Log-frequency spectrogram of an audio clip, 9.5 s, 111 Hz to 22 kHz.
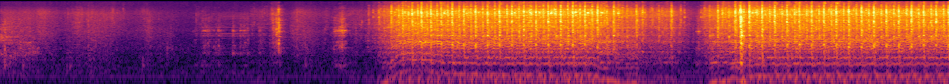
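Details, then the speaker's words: Restored Pfaff 130-6 sewing machine sewing stitch 4 with the foot control pressed all the way down. Quiet start, then a fast, even, steady whirr and needle clatter at full speed; smooth, healthy machine. "All right, now I have my foot all the way on the foot control. Beautiful stitching."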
